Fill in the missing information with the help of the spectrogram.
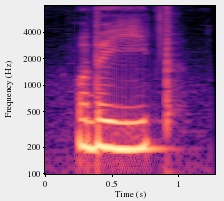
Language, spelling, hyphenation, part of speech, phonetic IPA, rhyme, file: Czech, odejít, ode‧jít, verb, [ˈodɛjiːt], -ɛjiːt, Cs-odejít.ogg
- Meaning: to go away, walk off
